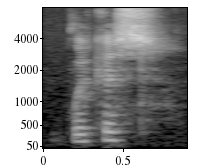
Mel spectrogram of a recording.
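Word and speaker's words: Wikus: I believe it's pronounced Wickus.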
